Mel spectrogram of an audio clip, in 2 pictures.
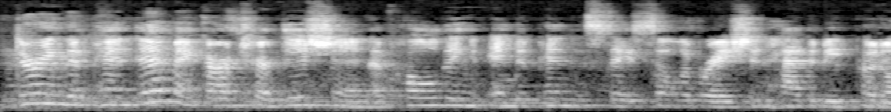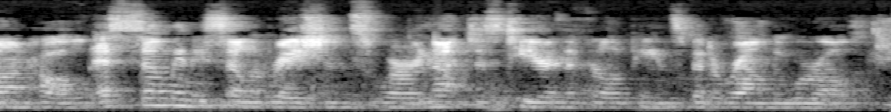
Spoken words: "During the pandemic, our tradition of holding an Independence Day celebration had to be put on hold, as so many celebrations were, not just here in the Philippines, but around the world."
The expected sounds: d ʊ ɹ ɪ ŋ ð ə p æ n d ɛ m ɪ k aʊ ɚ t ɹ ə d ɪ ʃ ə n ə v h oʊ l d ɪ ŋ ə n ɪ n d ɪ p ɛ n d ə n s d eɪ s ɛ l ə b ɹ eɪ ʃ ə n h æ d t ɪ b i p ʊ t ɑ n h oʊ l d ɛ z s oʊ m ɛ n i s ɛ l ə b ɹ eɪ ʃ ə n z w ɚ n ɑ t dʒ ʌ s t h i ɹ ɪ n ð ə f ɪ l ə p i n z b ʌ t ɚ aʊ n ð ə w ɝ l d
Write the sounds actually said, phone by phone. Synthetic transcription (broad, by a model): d ʊ ɹ ɪ ŋ ð ə p æ n d ɛ m ɪ k aʊ ɚ t ɹ ə d ɪ ʃ ə n ə v h oʊ l d ɪ ŋ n ɪ n d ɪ p ɛ n d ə n s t eɪ s ɛ l ə b ɹ eɪ ʃ ə n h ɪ d t ɪ b i p ʊ t n h oʊ l d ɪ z s oʊ m ɛ n i s ɛ l ə b ɹ eɪ ʃ ə n z w ɚ n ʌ t dʒ ʌ s t h i ɹ ɪ n ð ə f ɪ l ə p i n z b ʌ t ɚ aʊ n ð ə w ɝ l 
